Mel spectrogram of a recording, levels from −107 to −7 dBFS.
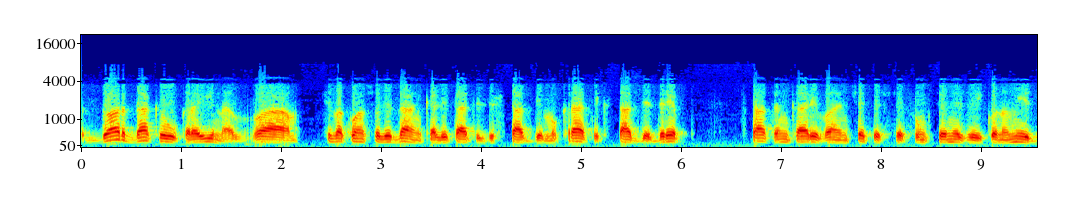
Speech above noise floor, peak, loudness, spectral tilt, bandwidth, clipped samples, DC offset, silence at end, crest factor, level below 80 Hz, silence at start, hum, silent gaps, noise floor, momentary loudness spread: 42 dB; -6 dBFS; -21 LUFS; -7 dB/octave; 4.6 kHz; under 0.1%; under 0.1%; 0 s; 14 dB; -64 dBFS; 0 s; none; none; -63 dBFS; 7 LU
